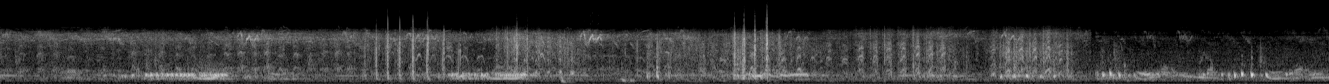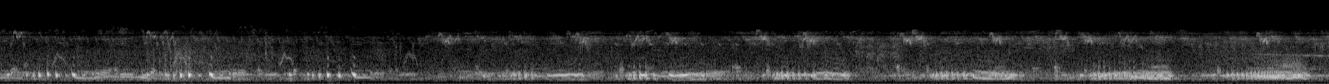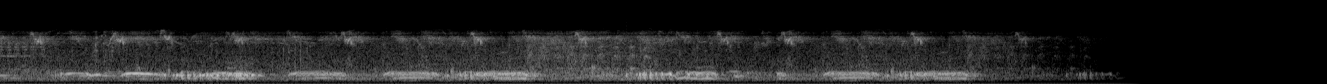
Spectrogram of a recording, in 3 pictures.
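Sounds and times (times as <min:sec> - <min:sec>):
rock pigeons cooing: 0:00.0 - 0:37.8
pigeon wings fluttering: 0:02.4 - 0:10.9.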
